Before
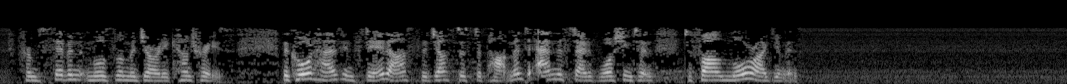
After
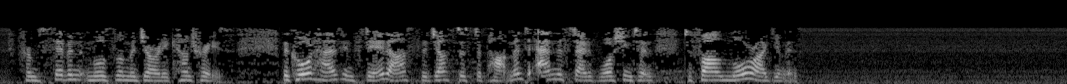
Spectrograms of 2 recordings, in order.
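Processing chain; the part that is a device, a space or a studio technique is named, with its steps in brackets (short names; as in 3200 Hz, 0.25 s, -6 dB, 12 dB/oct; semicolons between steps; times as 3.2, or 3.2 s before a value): smiley-face EQ (low shelf 130 Hz +6.5 dB; bell 410 Hz -5.5 dB 2.5 oct; high shelf 5100 Hz +7 dB)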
